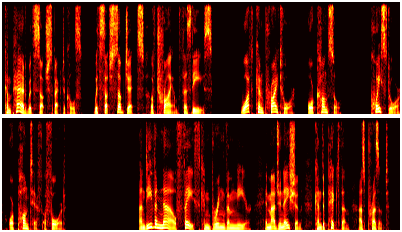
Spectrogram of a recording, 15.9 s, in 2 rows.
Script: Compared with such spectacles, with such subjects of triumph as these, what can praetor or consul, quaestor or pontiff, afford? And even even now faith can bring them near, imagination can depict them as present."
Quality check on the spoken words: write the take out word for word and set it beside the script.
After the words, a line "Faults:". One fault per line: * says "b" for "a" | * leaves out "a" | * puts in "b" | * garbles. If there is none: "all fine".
Compared with such spectacles, with such subjects of triumph as these, what can praetor or consul, quaestor or pontiff, afford? And even now faith can bring them near, imagination can depict them as present."
Faults:
* leaves out "even"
